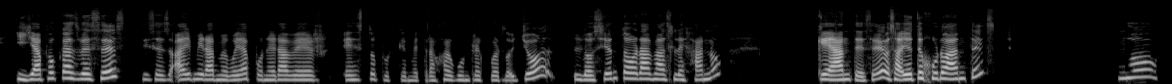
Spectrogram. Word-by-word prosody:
y 230 -5 -1
ya 230 -1 +4
pocas 275 +1 0
veces 280 - +1
dices: 225 -2 -7
"Ay, 230 +1 +1
mira, 230 -2 0
me 210 -1 -3
voy 205 +2 -2
a 250 - 0
poner 210 -2 -4
a 215 - +3
ver 210 -1 -2 0.3
esto 215 +3 -6
porque, 190 -2 -14
me 185 0 -9
trajo 190 +4 -8
algún 205 -1 -5
recuerdo", 200 -1 -7
yo 255 - 0 0.3
lo 215 -2 -1
siento 260 +6 -2
ahora 260 -1 +4
más 235 -2 0
lejano 220 - -2 1.0
que 235 -1 +6
antes, 215 -4 +5
eh, 285 +7 +3
o 290 - +3
sea, 230 -3 +5
yo 235 +1 +5
te 285 - +5
juro 275 -1 +2
antes 275 - +2 1.2
No. 320 +3 -2
230 Hz, 180 wpm, -24 LUFS, 210-265 Hz, 1.2 s, que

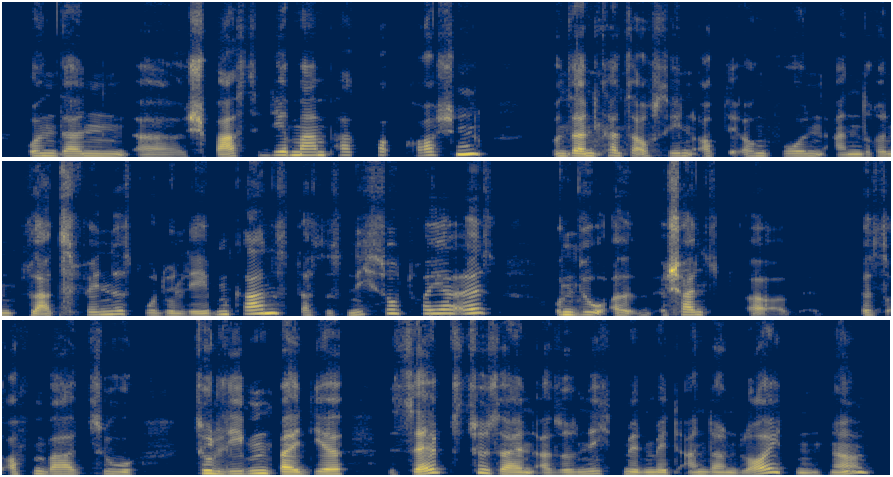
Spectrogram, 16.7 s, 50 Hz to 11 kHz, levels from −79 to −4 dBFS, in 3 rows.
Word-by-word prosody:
und 175 -1 -3
dann, 160 -1 -3
äh, 130 0 -8
sparst 140 +8 +3
du - - -21
dir 225 +2 +1
mal 220 0 +3
paar 225 0 -7
Ko 225 - -5
Groschen 270 +8 +4 0.4
und 165 +1 -5
dann 170 0 +6
kannst 190 -2 -3
du - - +3
auch - - -2
sehen, 175 +1 -7
ob 160 - -8
du - - -11
irgendwo 165 -1 -7
'n 160 - -8
anderen 140 +3 -6
Platz - - 0
findest, 205 +4 -5
wo 155 - -8
du 145 -1 -6
leben 135 +11 -4
kannst, 270 +5 +4
dass 160 -2 -10
es 140 +1 -18
nicht 175 +6 -7
so 270 0 0
teuer 265 0 -1
ist 290 +2 +2 0.3
und 185 -2 0
du, 180 - 0
äh, - - -2 0.2
scheinst, 180 0 +7 0.2
äh, - - -2 0.6
es - - -8
offenbar 160 -4 -3
zu 155 -3 -7 0.4
zu 205 - +5
lieben, 180 +4 +1
bei 160 -2 +9
dir 160 +1 +4 0.3
selbst 160 - +4
zu 245 - +1
sein, 150 -7 +2
also 140 +4 -4
nicht 170 +3 -8
mi 155 -2 0
mit 140 0 -3
anderen 140 -1 -4
Leuten, 130 - 0
ne, 205 - 0
165 Hz, 200 wpm, -26 LUFS, 150-215 Hz, 0.6 s, bei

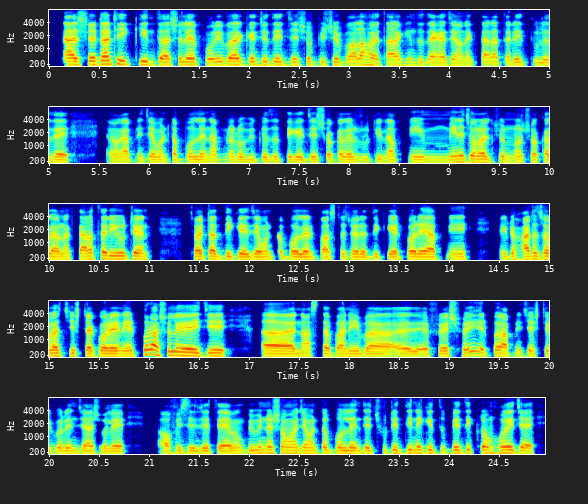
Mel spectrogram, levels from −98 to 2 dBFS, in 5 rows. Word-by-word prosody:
না - - +5 0.2
সেটা 180 +2 +5
ঠিক 190 -2 +3
কিন্তু 170 -1 0
আসলে 165 +1 +1 0.2
পরিবারকে 165 +1 +2
যদি 165 0 -1
যেসব 155 +1 -4
বিষয় 155 0 -3
বলা 155 +2 +2
হয় 160 -3 +1
তারা 150 +1 +2
কিন্তু 155 -1 -8
দেখা 145 0 +3
যায় 150 - -2
অনেক 150 -1 -6
তাড়াতাড়ি 140 +2 -2
তুলে 140 -1 -4
দেয়। 135 -1 +3 0.4
এবং 140 +1 -4
আপনি 145 +2 -11
যেমনটা 145 0 -2
বললেন 145 0 -1
আপনার 140 +1 -8
অভিজ্ঞতা 135 0 -6
থেকে 135 -1 -1
যে 135 - -1
সকালের 140 0 -1
রুটিন 145 +2 -8
আপনি 145 +2 -11
উম - - -9 0.2
মেনে 160 +2 +1
চলার 150 -2 +3
জন্য 150 0 -5 0.2
সকালে 145 0 0
অনেক 145 0 -4
তাড়াতাড়ি 160 +2 +3
উঠেন। 155 -1 +2 0.4
৬ঃ০০ 150 0 +4
র - - -8
দিকে 145 0 +1
যেমনটা 135 0 0
বললেন 135 0 +4
৫ঃ০০-৬ঃ০০ 135 +1 -1
র - - -15
দিকে। 135 - -7
এরপরে 140 +1 +2
আপনি 140 +1 -11 0.5
একটু 140 +1 -2
হাঁটা 145 +2 +3
চলার 155 0 +4
চেষ্টা 150 0 +1
করেন। 145 -1 +6
এরপর 205 +11 0
আসলে 195 0 +2 0.2
এই 165 - +2
যে 160 - +3 0.5
আ - - +7 0.3
নাস্তা 135 +2 -2
পানি 135 0 +1
বা 135 - +3 0.5
এ - - 0
ফ্রেশ 140 -2 0
হয়ে 160 - +1
এরপর 160 -1 -1
আপনি 150 0 -11
চেষ্টা 145 0 -4
করেন 140 -1 -1
যে 135 - 0
আসলে 130 -1 -3 0.5
অফিসে 140 +1 -4
যেতে 135 0 -2
এবং 140 +1 -2
বিভিন্ন 155 +2 0
সময় 150 -1 0
যেমনটা 145 0 -1
বললেন, 145 -1 +1
যে 140 - +2
ছুটির 150 +1 -4
দিনে 160 0 +1
কিন্তু 160 0 -3
ব্যতিক্রম 155 0 0
হয়ে 160 0 +5
যায়। 140 -2 +2
145 Hz, 200 wpm, -24 LUFS, 140-155 Hz, 0.5 s, আ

